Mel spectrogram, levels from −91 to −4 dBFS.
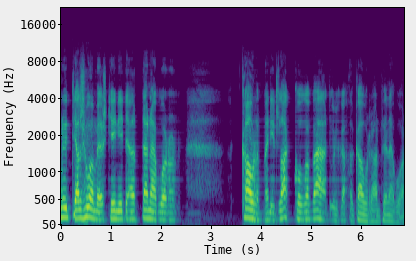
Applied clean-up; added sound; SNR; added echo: neural mask model DeepFilterNet 3.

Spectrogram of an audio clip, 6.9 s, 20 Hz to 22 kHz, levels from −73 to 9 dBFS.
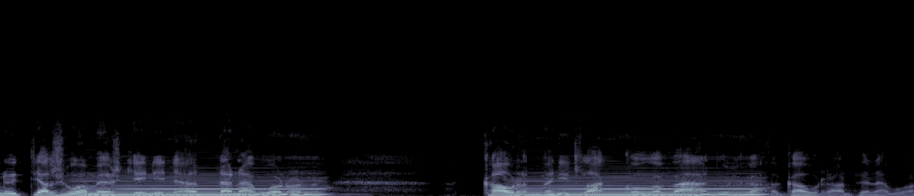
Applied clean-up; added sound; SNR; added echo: none; Bowed string instrument; -1 dB; none.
